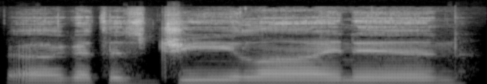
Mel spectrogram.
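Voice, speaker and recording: Man, arranging teacher, slow and unhurried, gravelly low voice, thinks aloud with fillers, dry close mic. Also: completely flat delivery, no room sound. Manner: thinks aloud, many fillers and self-corrections. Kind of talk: casual screen-share music lesson.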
